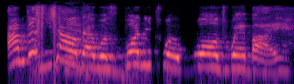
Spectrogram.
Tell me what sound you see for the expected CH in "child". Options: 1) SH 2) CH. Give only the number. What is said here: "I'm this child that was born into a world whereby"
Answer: 2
